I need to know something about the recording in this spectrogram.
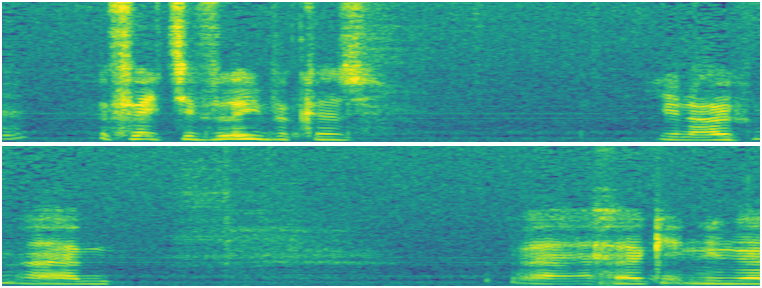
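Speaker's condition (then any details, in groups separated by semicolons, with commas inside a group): Cerebral palsy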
